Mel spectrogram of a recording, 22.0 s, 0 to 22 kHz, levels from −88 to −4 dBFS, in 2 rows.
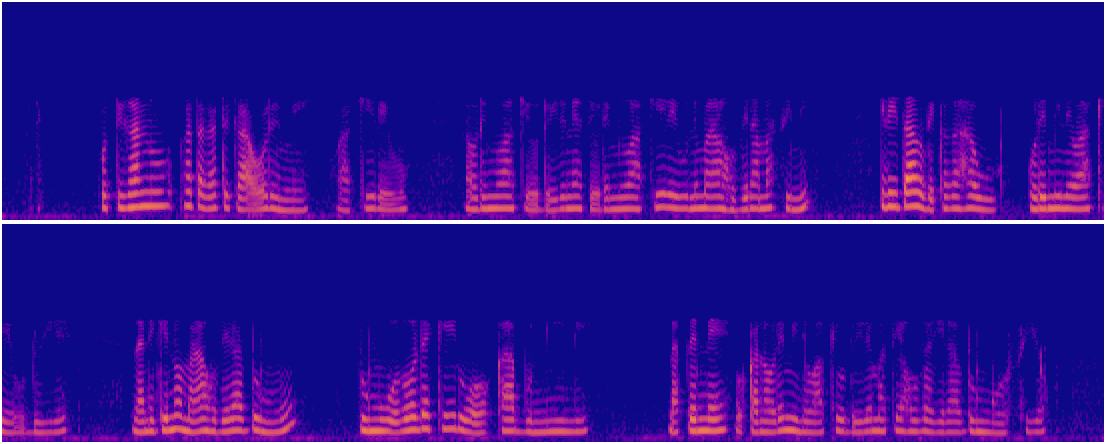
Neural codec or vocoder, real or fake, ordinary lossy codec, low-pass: none; real; none; 3.6 kHz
